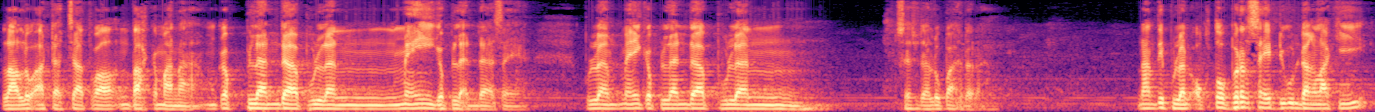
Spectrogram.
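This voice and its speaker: Pastor preaching in a reverberant hall. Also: male voice, measured pace. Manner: animated storytelling, rising to high exclamations. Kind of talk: sermon.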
